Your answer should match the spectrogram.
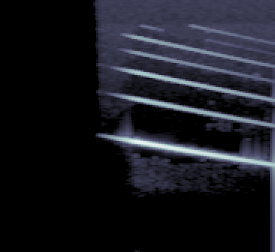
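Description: Silence for about the first second, then a single clear whistle-like tone comes in loudly and glides slowly down in pitch while fading: an added end-card sound effect.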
